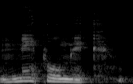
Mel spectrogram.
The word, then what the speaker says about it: Nepomuk: But then Georg and Maria sent young Alois away to Georg's brother's house, who was Johann Nepomuk. Or how do you pronounce that? Nepomuk.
